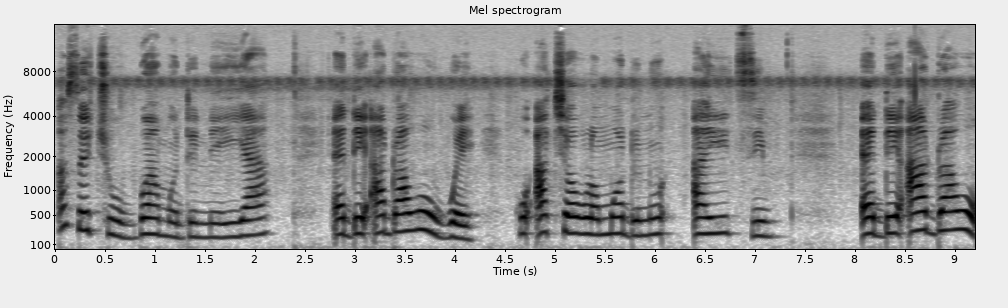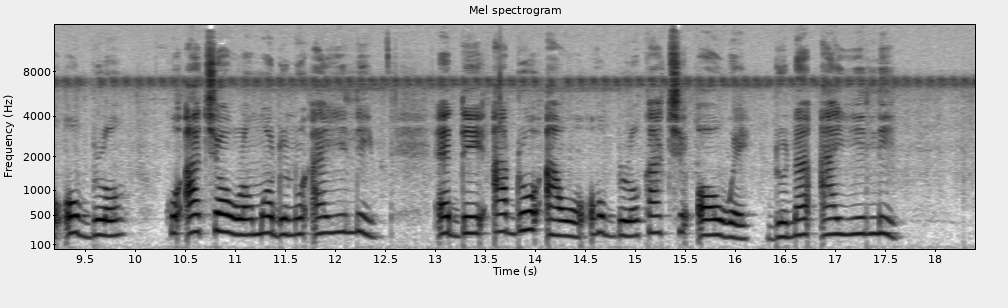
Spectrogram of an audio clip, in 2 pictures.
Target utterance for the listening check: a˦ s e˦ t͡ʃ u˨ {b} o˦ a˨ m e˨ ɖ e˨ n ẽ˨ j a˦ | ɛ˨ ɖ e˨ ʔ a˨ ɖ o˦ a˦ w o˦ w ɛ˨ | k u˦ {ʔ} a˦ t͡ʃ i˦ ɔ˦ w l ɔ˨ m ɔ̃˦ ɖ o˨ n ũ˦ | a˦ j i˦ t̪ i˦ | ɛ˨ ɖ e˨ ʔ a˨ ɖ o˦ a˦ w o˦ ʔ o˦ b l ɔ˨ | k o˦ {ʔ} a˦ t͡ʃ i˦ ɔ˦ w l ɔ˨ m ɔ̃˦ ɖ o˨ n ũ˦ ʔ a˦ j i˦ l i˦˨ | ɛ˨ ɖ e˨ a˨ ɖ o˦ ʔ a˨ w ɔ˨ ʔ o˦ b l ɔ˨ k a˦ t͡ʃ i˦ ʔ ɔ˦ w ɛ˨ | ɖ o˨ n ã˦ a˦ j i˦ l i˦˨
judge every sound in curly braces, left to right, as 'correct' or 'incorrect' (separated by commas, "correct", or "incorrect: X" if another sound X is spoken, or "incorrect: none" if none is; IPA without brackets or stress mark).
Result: correct, correct, correct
